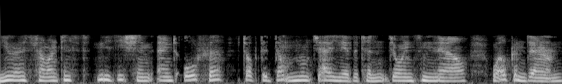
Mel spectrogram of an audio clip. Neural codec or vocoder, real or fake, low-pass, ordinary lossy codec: autoencoder, 22.05 kHz, a latent of 192 numbers a frame, VITS, trained on many speakers; fake; 7.2 kHz; AAC, 16 kbps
